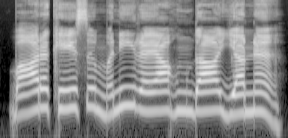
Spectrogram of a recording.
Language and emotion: Sindhi, neutral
